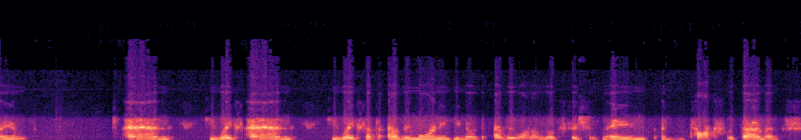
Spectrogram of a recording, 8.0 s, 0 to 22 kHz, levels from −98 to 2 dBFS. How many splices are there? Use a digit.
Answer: 1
